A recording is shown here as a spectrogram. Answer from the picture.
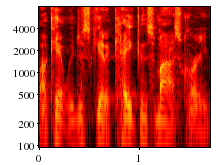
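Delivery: put-on cranky, grumpy old man griping. Retelling own complaint while getting the yard ready in the heat: imitating a grumpy old man. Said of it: "I was being that grumpy old man".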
